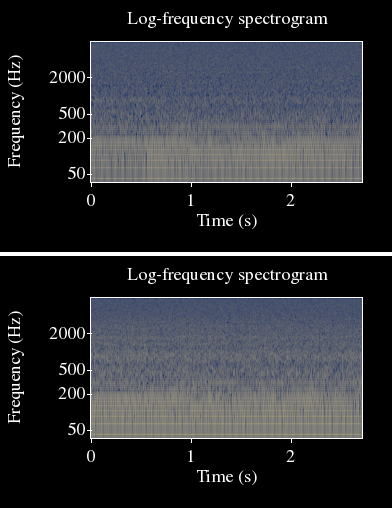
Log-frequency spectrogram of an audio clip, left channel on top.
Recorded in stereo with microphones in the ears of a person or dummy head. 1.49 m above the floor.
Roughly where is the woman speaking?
No woman speaking in this recording.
